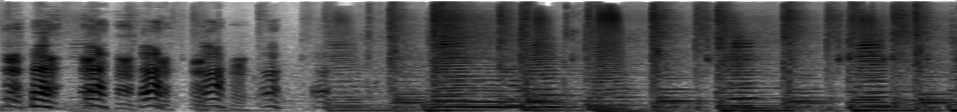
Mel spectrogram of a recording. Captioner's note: laughter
